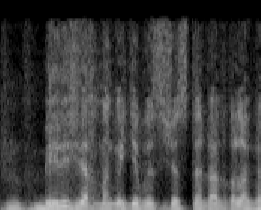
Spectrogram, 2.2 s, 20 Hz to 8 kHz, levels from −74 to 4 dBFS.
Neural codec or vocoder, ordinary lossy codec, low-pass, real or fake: codec, 16 kHz in and 24 kHz out, 0.4 kbps, LongCat-Audio-Codec, fine tuned four codebook decoder; MP3, 48 kbps; 7.2 kHz; fake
